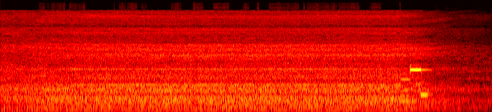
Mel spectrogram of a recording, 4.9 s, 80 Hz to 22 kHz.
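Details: Neato D85 robot vacuum leaving its cradle but never starting to clean, error 3000: steady motor whir for about four seconds, then one short beep and the motor winds down; the robot quits before cleaning.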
